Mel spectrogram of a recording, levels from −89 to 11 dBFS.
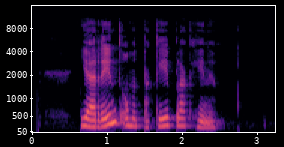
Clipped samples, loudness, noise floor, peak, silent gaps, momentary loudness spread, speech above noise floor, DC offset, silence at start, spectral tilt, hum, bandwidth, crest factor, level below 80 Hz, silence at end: under 0.1%; -29 LUFS; -71 dBFS; -12 dBFS; none; 14 LU; 43 dB; under 0.1%; 0.65 s; -5.5 dB/octave; none; 10.5 kHz; 18 dB; -80 dBFS; 0.8 s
